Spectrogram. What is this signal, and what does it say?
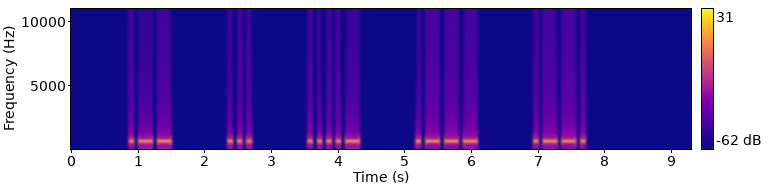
Morse code, heard as a keyed tone, about 17 wpm, spaced as for 8 wpm, 700 Hz. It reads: WS4JP
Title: USA Call Signs - 5 Characters - 4x Character Spacing - 17wpm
